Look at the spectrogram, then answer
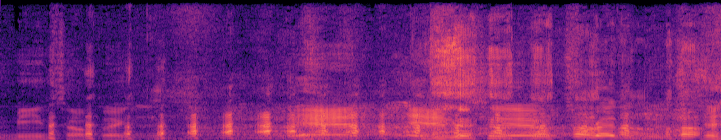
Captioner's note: laugh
